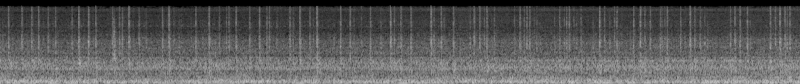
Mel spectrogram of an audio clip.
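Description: Chevrolet Astro's 4.3-litre V6 idling with the air conditioning on, with a steady fast rattle, about as loud as the engine itself. The owner traces the rattle to the serpentine belt tensioner and suspects the tensioner and belt are worn.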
